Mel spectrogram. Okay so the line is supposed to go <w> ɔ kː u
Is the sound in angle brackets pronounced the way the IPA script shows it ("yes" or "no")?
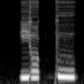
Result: no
